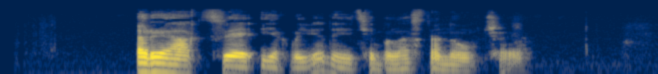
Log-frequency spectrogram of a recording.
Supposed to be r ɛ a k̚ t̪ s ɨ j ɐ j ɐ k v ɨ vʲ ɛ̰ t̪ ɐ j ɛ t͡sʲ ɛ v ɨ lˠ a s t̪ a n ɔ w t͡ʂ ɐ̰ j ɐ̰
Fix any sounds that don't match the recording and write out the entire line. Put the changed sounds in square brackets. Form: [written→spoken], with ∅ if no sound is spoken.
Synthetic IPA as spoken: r ɛ a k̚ t̪ s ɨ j ɐ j ɐ k v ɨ vʲ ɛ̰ [t̪→d̪] ɐ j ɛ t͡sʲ ɛ [v→b] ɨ lˠ a s t̪ a n ɔ w t͡ʂ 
